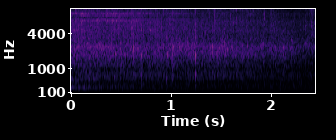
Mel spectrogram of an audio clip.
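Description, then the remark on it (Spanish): A crowd applauds steadily, a dense wash of many hands clapping at an even level with a few sharper claps standing out, with no voices over it. “Dale un aplausito por lo menos mejor.”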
